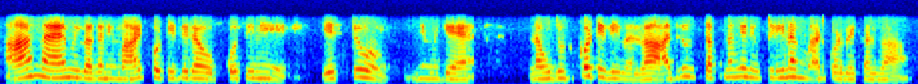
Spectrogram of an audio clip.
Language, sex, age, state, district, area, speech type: Kannada, female, 18-30, Karnataka, Bangalore Urban, urban, conversation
